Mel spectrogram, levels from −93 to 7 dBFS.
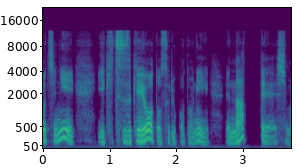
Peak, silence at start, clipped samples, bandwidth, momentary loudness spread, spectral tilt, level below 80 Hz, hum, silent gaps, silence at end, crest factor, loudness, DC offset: -14 dBFS; 0 s; under 0.1%; 12.5 kHz; 15 LU; -4.5 dB/octave; -76 dBFS; none; none; 0 s; 18 dB; -33 LUFS; under 0.1%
